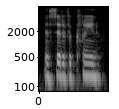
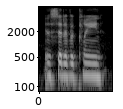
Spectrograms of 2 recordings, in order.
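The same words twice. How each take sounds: The two takes are said the same way.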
